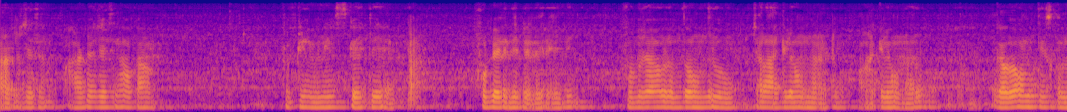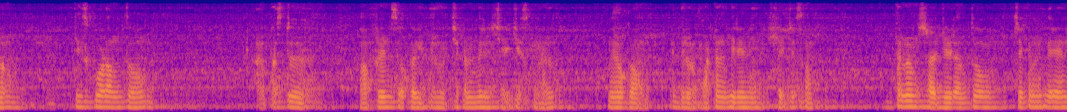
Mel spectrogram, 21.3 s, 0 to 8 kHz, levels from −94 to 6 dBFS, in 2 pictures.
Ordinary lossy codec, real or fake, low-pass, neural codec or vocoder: none; fake; 7.2 kHz; vocoder, 22.05 kHz, 80 mel bands, HiFi-GAN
